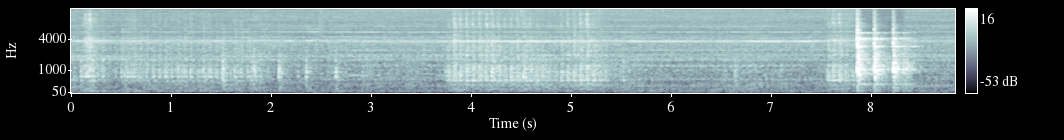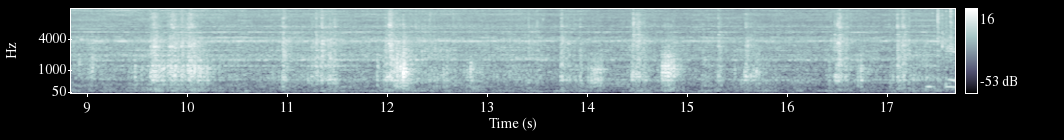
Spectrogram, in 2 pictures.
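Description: An electric hand mixer beats fruit torte batter with a steady mechanical whir that rises in louder bursts as the speed changes and the beaters hit the bowl, running close and continuous with no talk.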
